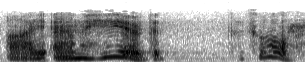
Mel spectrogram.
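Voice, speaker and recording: Nervous young guy, stammers, high creaky voice, muffled old radio drama. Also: big pitch swings, slow pace, heavily acted. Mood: anxious, shaken. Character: anxious young man trapped in a dark cave. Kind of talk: 1970s radio drama acting.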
